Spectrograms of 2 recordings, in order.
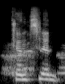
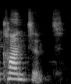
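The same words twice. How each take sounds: First: "content" stressed on the second syllable, con-TENT. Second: "content" stressed on the first syllable, CON-tent. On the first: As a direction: say "content" with a weak first syllable and strong TENT. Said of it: "the stress on the ne-, the second one". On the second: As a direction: say "content" with a strong, full CON and weak tent. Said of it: "the noun is that we start with the stress". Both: Shown as a demonstration.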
